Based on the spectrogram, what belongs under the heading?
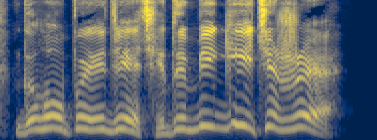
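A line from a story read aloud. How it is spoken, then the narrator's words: Hoarse shout. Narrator (Russian): хрипло крикнул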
